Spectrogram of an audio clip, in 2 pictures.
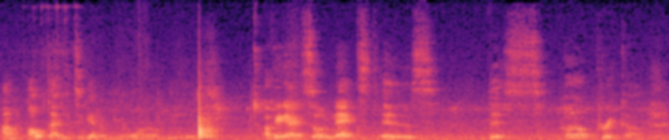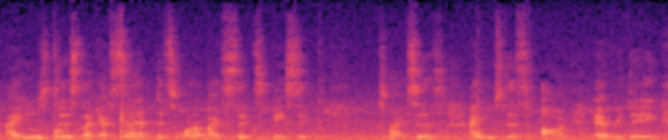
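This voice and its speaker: A woman's voice: mid-range voice, a little slow, very noisy. A woman with a congested, nasal voice from a cold, chatting casually as host of a cooking vlog and often saying "you guys" and "okay". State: congested from a cold, talking through her nose. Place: home kitchen. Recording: echoey room, mic at a distance.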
